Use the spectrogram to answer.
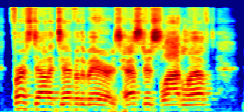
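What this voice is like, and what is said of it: Bad Jeff Joniak radio announcer impression. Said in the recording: “I used to do a bad Jeff Joniak impression”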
